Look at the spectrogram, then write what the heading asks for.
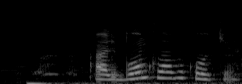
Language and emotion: Russian, neutral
